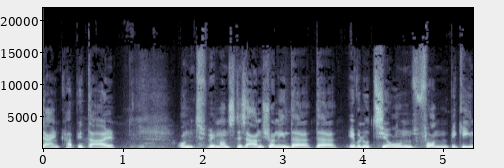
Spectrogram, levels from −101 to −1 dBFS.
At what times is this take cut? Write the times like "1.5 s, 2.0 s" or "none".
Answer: 3.4 s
